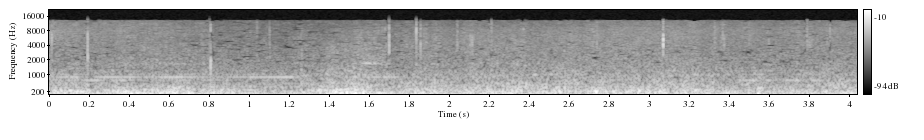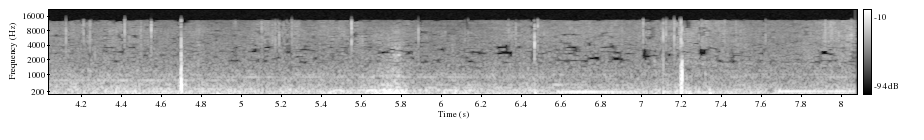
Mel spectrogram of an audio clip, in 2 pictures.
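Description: A wooden spoon brushes and taps softly against a fuzzy microphone cover, close up.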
